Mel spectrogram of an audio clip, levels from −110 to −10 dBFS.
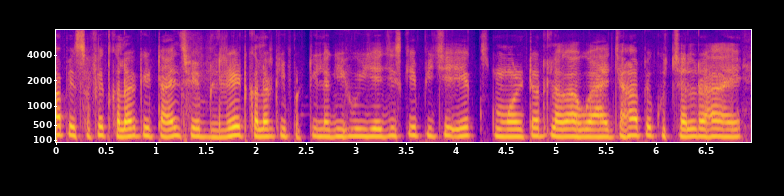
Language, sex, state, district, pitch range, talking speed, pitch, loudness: Hindi, male, Bihar, East Champaran, 195-220 Hz, 230 wpm, 205 Hz, -22 LUFS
